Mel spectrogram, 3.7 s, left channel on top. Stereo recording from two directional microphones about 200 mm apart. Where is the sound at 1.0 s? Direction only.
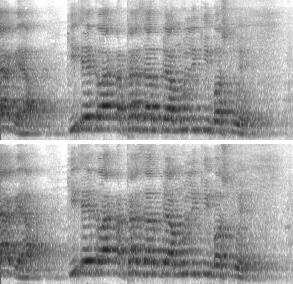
25° left (ahead or behind).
